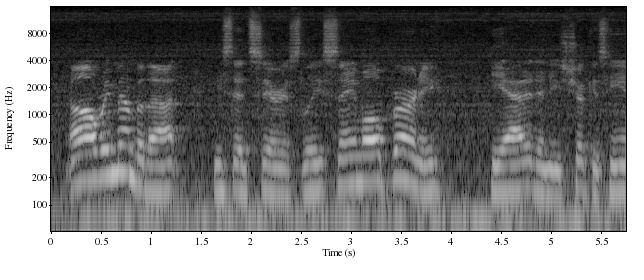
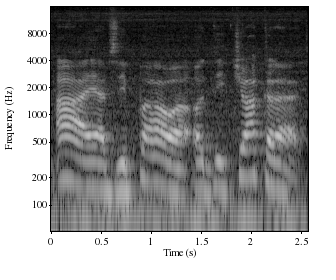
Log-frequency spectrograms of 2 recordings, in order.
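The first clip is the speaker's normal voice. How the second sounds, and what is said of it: Put-on French accent. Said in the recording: “he said with a French accent”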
